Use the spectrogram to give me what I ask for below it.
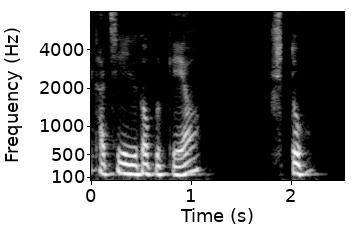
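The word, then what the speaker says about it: что: 슈또 슈또 슈또라고 쓰지만 우리가 이거는 예외적인 발음입니다. 슈또 슈 이고로 되어 있지만 우리는 이로 읽습니다.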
